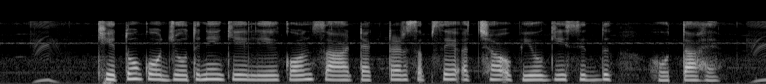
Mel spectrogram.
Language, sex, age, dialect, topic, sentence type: Hindi, female, 18-24, Garhwali, agriculture, question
